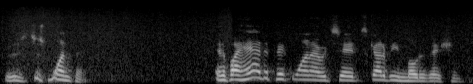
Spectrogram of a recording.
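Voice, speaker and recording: A man giving a motivational speech and telling a story to a business audience, slowing down for emphasis. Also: sits high, animated, slight background noise, poor audio. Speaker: speaker at a business networking event. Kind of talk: motivational speech with a told joke.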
